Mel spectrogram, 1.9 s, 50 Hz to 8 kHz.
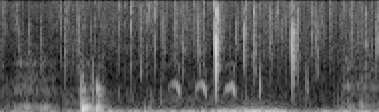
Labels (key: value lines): label: biophony
recorder: SoundTrap 300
